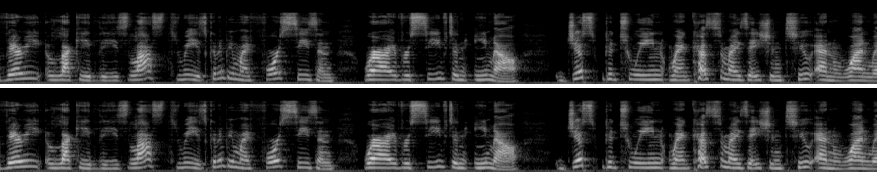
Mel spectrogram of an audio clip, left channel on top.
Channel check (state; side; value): normal; both; correlation 0.76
